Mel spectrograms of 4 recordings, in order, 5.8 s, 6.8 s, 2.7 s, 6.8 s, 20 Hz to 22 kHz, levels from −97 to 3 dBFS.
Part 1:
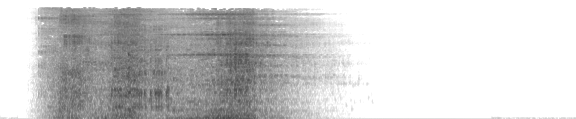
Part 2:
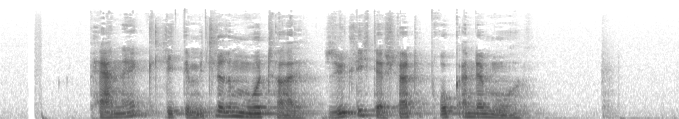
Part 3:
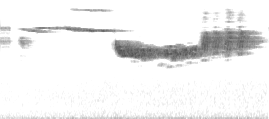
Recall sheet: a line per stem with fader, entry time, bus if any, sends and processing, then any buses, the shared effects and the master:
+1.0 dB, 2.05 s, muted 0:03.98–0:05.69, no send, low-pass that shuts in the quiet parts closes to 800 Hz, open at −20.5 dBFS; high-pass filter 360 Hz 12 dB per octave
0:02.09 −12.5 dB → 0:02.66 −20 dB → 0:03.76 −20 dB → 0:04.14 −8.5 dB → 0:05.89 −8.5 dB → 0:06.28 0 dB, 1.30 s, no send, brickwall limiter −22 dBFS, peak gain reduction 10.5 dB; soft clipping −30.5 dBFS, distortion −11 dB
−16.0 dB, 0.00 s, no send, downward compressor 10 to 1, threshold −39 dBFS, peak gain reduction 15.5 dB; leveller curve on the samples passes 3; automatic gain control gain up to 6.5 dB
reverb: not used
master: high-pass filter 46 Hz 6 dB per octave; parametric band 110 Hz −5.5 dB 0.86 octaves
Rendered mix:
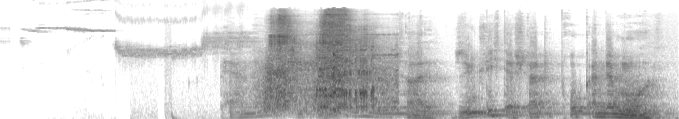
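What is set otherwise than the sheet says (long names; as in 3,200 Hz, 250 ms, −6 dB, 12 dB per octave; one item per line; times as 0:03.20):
stem 2 −12.5 dB → −6.5 dB
stem 3 −16.0 dB → −27.5 dB
master: missing parametric band 110 Hz −5.5 dB 0.86 octaves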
